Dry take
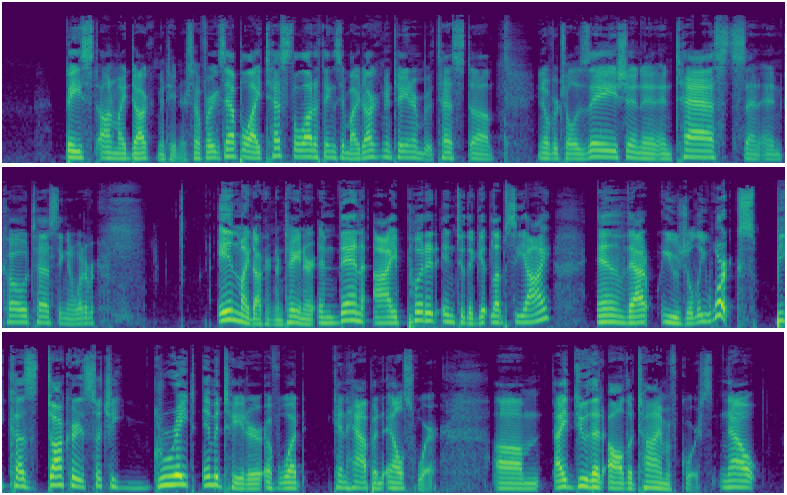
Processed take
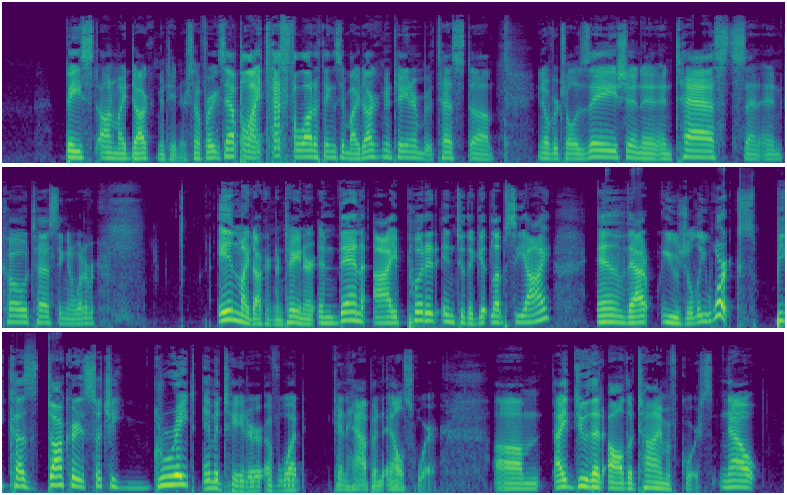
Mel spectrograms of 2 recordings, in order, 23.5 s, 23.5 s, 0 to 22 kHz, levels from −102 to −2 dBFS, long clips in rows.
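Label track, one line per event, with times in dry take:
2.310000	2.930000	ceiling on every frequency bin ceiling under each frame's peak by 23 dB
13.860000	16.360000	de-essing amount 70%
17.570000	20.730000	ring modulation 88 Hz → 20 Hz

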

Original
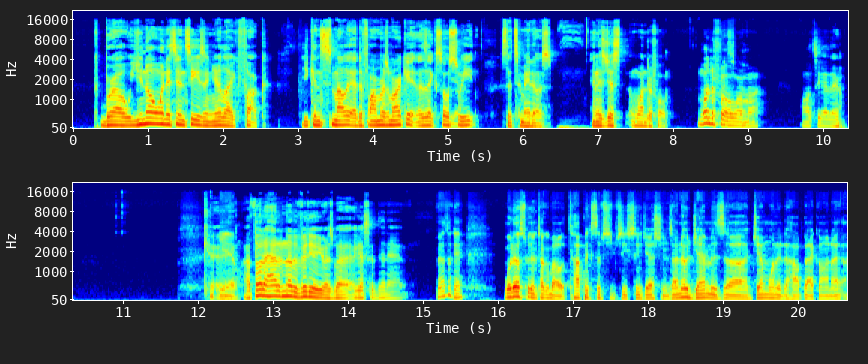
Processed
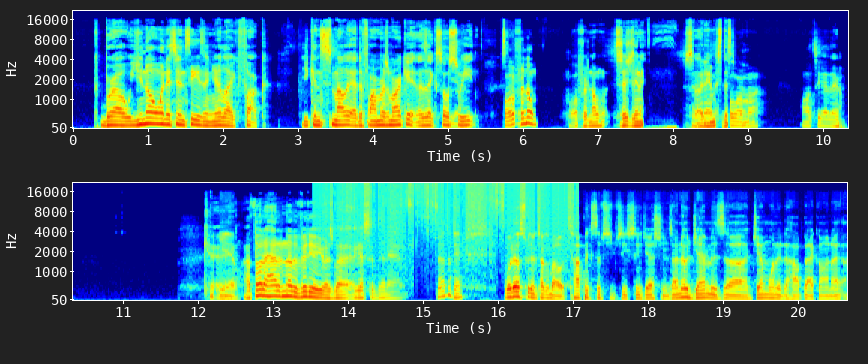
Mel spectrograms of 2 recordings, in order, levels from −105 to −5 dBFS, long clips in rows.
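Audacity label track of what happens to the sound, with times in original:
1.510000	1.760000	gain on a spectral selection 3,200–6,800 Hz −17 dB
5.760000	8.770000	reverse
10.190000	12.100000	high-frequency loss of the air 210 metres
13.530000	17.080000	spike at every zero crossing of −28 dBFS

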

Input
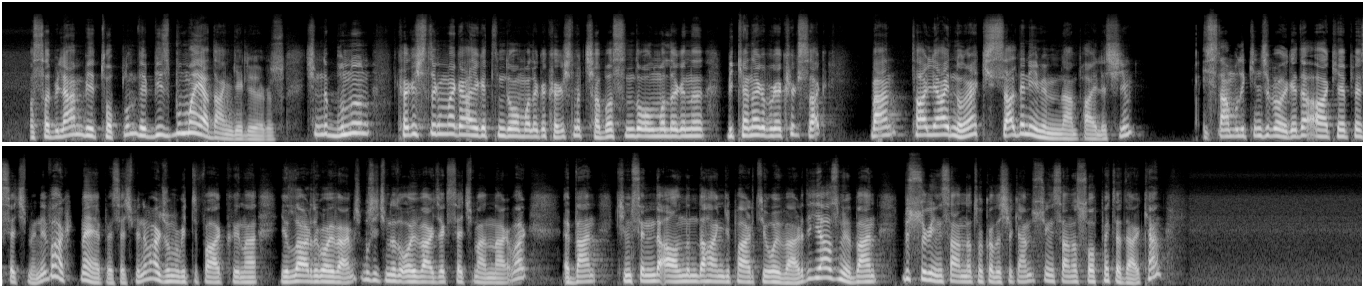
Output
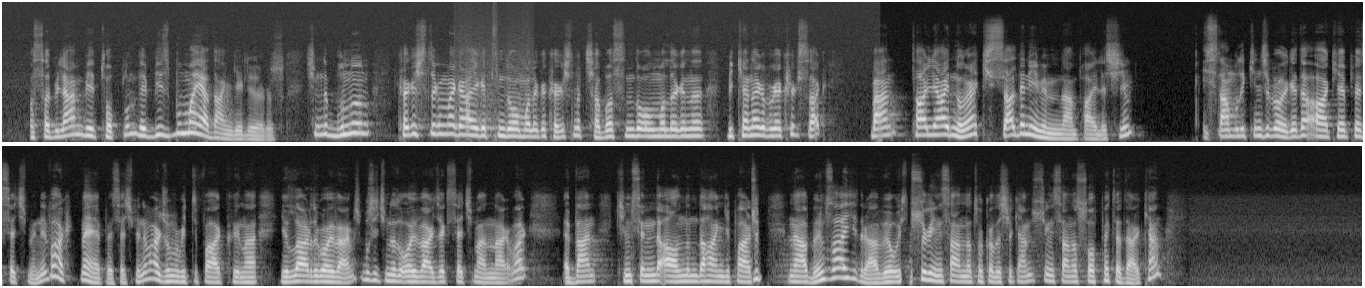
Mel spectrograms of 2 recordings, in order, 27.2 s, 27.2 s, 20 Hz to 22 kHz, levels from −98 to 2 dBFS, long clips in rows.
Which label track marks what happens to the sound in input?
4.520000	5.320000	converter with a step at zero of −28 dBFS
8.780000	8.780000	noise floor change −53 dB −66 dB
21.110000	22.710000	reverse

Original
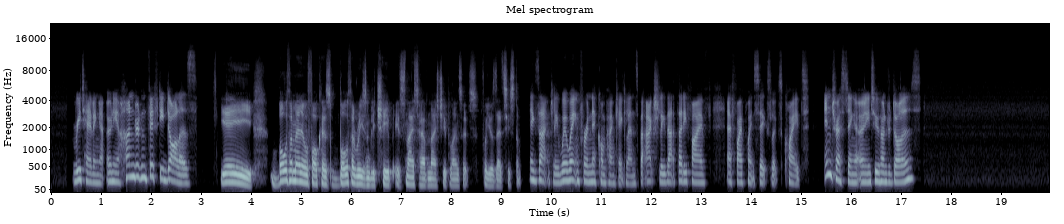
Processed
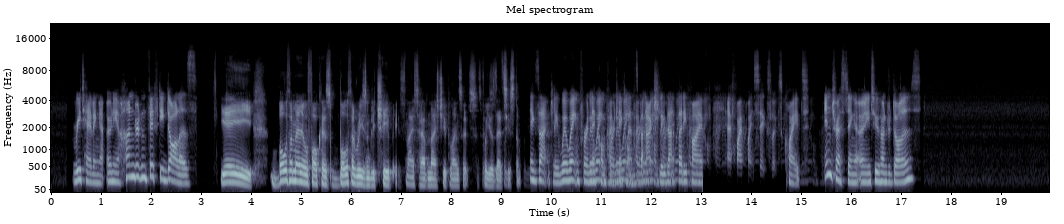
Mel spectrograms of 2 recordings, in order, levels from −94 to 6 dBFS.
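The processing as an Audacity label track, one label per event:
3.470000	4.040000	bass and treble bass −4 dB, treble +7 dB
6.910000	7.480000	fade in
8.130000	8.790000	delay throw 390 ms, feedback 10%, level −15 dB
10.230000	11.250000	delay throw 530 ms, feedback 60%, level −4.5 dB
13.020000	14.700000	high-pass filter 850 Hz 24 dB per octave

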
